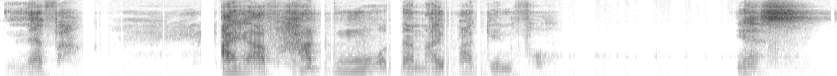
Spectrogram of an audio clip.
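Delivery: usual speaking voice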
